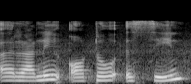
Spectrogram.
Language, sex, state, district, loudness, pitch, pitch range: English, female, Telangana, Hyderabad, -14 LUFS, 180 Hz, 175-205 Hz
